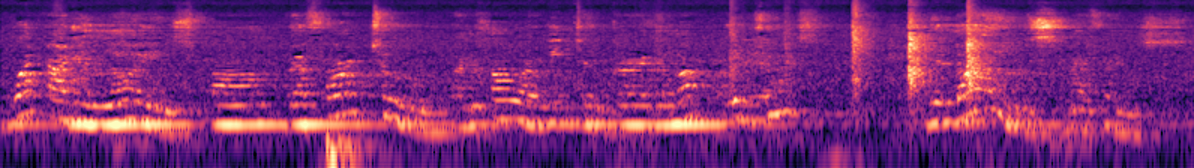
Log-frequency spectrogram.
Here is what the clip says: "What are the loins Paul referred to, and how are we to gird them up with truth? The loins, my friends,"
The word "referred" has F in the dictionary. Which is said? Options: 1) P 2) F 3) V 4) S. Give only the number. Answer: 2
